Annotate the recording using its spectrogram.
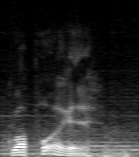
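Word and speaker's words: Guaporé: So yeah, Guapore. That's the way it's pronounced.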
